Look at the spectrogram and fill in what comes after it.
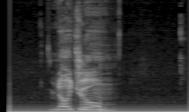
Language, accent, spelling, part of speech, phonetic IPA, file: Persian, Iran, نجوم, noun, [no.d͡ʒúːm], Fa-نجوم.ogg
- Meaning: astronomy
